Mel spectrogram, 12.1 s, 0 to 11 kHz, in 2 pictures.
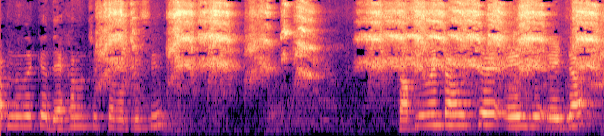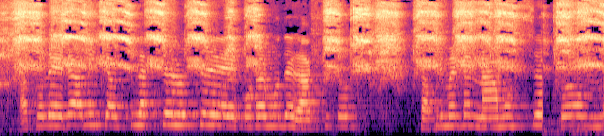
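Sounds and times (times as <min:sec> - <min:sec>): birds squawking and chattering: 0:00.9 - 0:12.0.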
